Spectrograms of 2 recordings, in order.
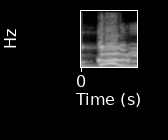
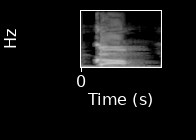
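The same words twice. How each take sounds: First: काल्म with the L voiced before M; sounded L. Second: काम as "kaam", long vowel into M; silent L. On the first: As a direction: say काल्म as "kaal-m". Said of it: "इसको काल्म नहीं बोलते हैं". (काल्म में ल साफ़ बोलें) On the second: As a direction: leave out the L in काम. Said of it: "यहाँ पे एल साइलेंट हो गया". (काम बोलें, ल silent) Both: Shown as a demonstration.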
